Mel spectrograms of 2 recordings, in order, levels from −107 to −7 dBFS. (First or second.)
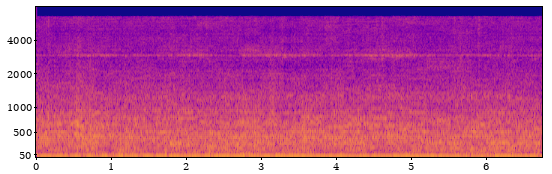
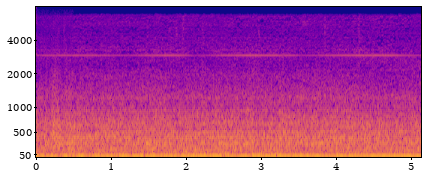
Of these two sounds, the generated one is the first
